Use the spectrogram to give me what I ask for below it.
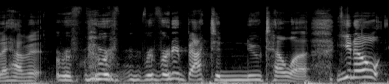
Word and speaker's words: Nutella: Adele said she's very proud to hear that I haven't reverted back to Nutella. You know, it's the logic of it. It's N-U-T, which is pronounced nut, so why would it be Nutella?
